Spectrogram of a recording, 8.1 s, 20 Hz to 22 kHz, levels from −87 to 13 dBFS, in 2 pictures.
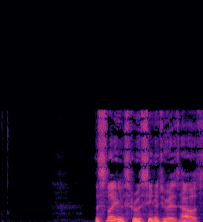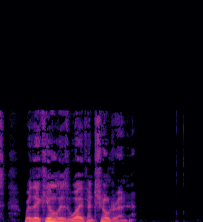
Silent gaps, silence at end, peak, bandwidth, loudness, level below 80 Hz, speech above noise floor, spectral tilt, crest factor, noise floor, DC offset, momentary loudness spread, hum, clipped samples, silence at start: none; 1.4 s; -4 dBFS; 11.5 kHz; -21 LUFS; -52 dBFS; 58 dB; -5.5 dB/octave; 18 dB; -79 dBFS; under 0.1%; 15 LU; none; under 0.1%; 1.9 s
